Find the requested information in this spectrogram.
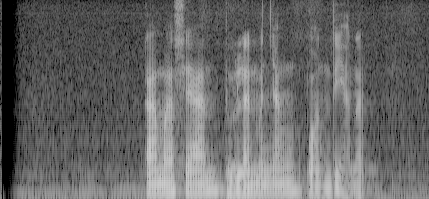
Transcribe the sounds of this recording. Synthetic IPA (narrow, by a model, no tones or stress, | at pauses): kamaseand̪̥o̤lanməɲaŋpɔnt̪ia̰na̰ʔ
